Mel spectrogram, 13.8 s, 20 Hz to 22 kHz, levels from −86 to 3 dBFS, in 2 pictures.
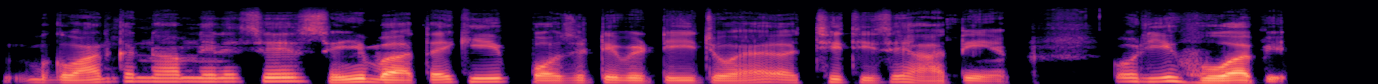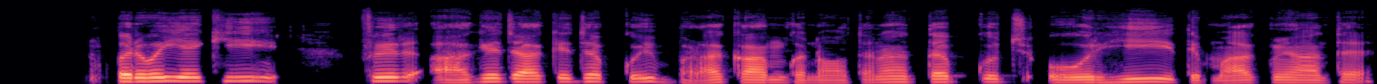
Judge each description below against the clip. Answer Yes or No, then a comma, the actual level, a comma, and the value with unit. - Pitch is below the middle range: Yes, low, 125 Hz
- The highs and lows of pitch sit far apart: Yes, wide, 6.2 semitones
